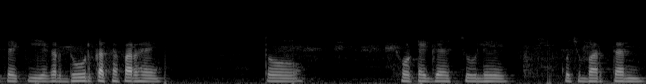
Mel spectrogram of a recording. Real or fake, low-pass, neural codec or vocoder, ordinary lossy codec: real; 3.6 kHz; none; none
